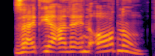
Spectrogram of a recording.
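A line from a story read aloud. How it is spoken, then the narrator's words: Called out. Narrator (German): rief er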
